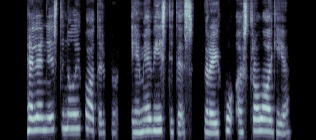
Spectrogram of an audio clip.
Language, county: Lithuanian, Alytus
